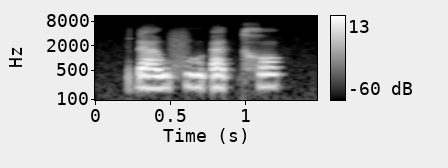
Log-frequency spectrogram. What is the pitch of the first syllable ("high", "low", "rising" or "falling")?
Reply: rising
